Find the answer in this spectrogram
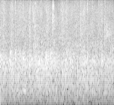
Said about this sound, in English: Let's give them a round of applause for helping us out today.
